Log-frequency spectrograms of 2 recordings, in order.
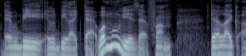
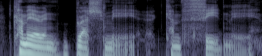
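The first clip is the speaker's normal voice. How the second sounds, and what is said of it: Condescending cartoon-bird style cat voice. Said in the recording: “They would be very condescending... They'd have that type of accent... They would sound like the bird from The Lion King”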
